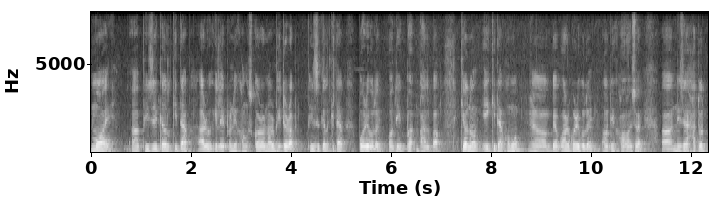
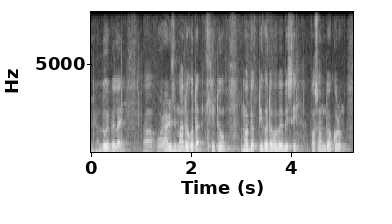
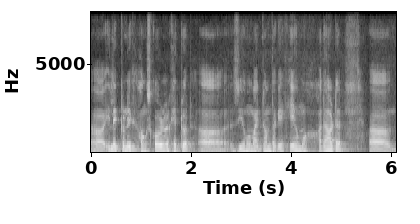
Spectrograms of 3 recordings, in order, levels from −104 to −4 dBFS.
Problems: constant background noise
